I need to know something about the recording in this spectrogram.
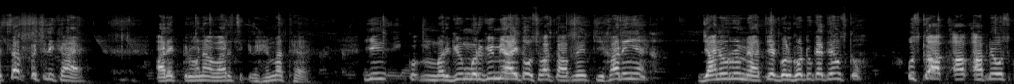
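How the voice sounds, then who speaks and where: A man's voice: sits high, creaky, sharp tone, heavily acted. A man voicing a boastful, rambling third-gender character in a comic monologue, repeating himself and admitting his tales are made up. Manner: feminine speech put on.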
